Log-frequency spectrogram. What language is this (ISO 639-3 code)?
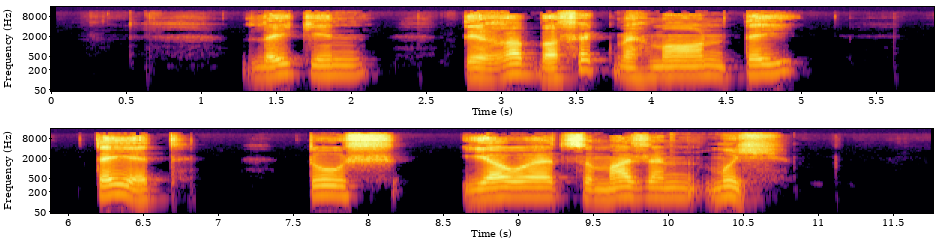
wbl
